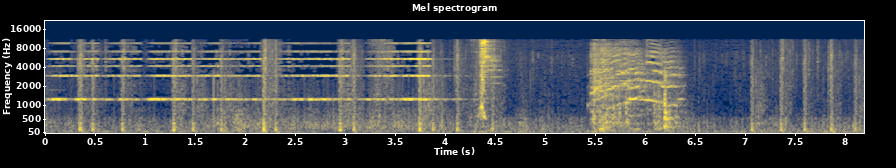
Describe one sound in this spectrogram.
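Sword swings whoosh and strike in quick bursts.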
